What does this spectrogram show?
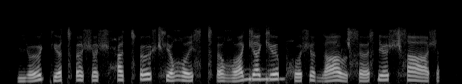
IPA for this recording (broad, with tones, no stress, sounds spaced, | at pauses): j ɵː˩˥ kʲ ʌ˩˥ t͡sʼ əː˦˨ ʃ ə˩˧˩ ʃ ħ ə˦˥ t͡sʼ ɵː˦˥ ʃ xʲ ə˨˩˦ ʁʷ iː˨˩˦ s t͡sʼ ə˩˧˩ ʁʷ a˩˥ ɡʲ a˦˥ ɡʲ əː˦˥ b χʷ ʌ˩˥ ʃ ə˦˨ ɡ aː˩˧˩ ɭ s əː˨˩˦ s ɾʲ əː˦˥ ʃ s aː˦˨ ʃ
